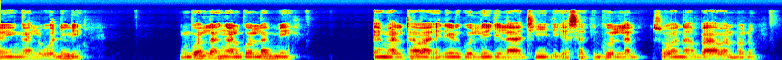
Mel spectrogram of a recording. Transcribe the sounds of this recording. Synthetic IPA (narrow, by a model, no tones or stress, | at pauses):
jiŋɡalwoniɾi | ɡɔlːa̰lŋɡalɡɔlːamːi | ɛŋɡaltawaʔɛ̰ndɛɾɡolːeːd͡ʒilaːtʰiːɗiʔɛ̰sa̰ɗiɡɔlːalsɔ̰wanabaːwanɗɔ̰ɗum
